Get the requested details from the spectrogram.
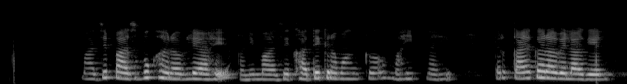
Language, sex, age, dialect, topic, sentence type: Marathi, female, 18-24, Standard Marathi, banking, question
